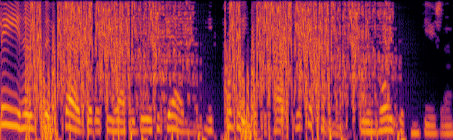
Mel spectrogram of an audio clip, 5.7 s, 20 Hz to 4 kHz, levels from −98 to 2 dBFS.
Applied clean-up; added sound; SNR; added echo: classical method spectral subtraction.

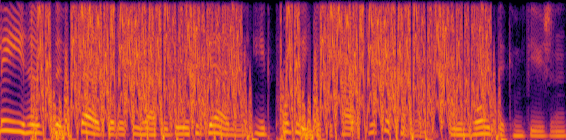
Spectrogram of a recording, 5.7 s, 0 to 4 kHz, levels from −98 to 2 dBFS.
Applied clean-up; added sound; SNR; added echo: none; Scratching (performance technique); -1 dB; none.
